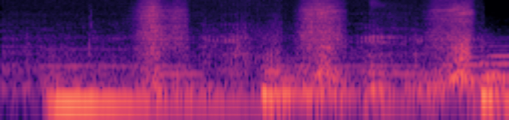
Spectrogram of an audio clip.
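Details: A steppe rat snake, found in the steppe in mid-March after waking early and handled briefly before release, gives three sharp, breathy hisses about a second apart over a steady low hum of background music.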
